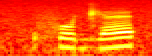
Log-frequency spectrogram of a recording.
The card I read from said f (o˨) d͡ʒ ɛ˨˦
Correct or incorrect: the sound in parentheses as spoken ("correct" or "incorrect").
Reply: correct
